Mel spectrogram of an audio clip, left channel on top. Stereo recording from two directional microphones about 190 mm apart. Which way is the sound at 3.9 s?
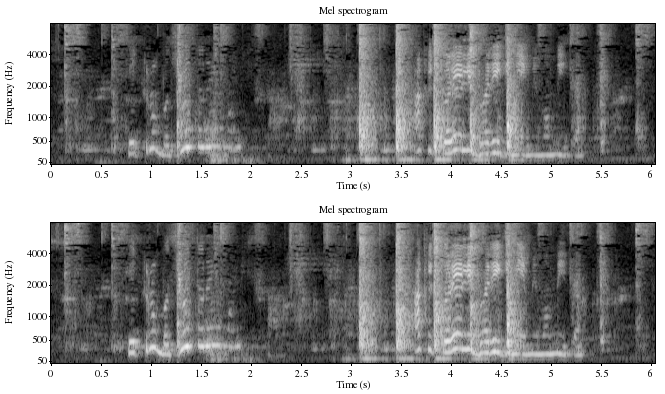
25° right (ahead or behind).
